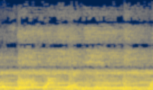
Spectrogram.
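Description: Live rock band playing loud: distorted electric guitars over a drum kit, in a stretch without singing.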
